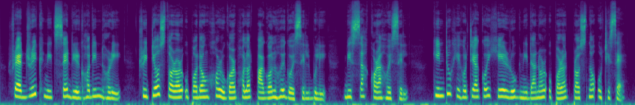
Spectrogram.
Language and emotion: Assamese, neutral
